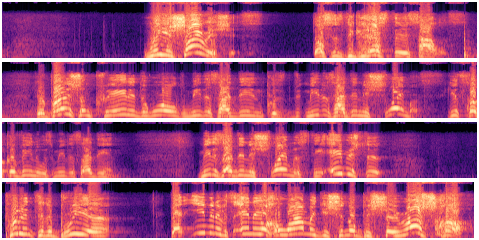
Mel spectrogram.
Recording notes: Shiur recorded in Yeshivas Ohr Reuven, Monsey, NY.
